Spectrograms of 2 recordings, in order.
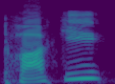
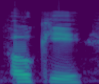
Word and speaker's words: Pocky: where is pocky wait your name is pronounced pocky yes what did you think pokey everyone why does everyone call them pokey it's pocky name oh my gosh i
